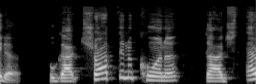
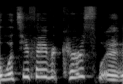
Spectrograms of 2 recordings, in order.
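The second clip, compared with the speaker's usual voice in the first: put-on higher-pitched girl's voice; 6 semitones higher, 5 dB quieter than usual. Retelling a question from a TikTok clip: imitating a girl's voice. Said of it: "it's literally a girl's voice".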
